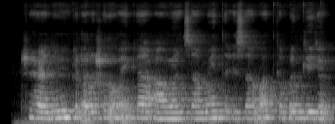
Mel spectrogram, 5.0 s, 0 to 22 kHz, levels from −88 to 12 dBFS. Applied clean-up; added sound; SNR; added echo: none; none; none; reverberation time 0.8 s.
